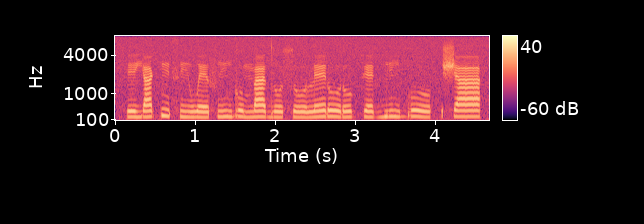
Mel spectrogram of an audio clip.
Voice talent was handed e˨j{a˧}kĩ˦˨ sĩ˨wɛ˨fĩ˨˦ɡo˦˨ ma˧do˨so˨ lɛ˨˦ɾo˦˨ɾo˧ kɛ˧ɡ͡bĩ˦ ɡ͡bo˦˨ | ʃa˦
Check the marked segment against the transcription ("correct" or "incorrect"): incorrect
